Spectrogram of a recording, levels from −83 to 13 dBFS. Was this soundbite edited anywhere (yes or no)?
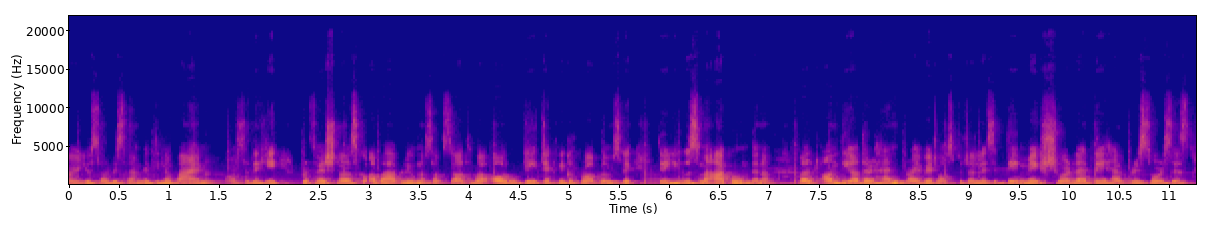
yes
